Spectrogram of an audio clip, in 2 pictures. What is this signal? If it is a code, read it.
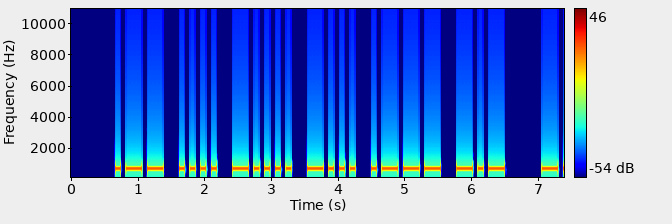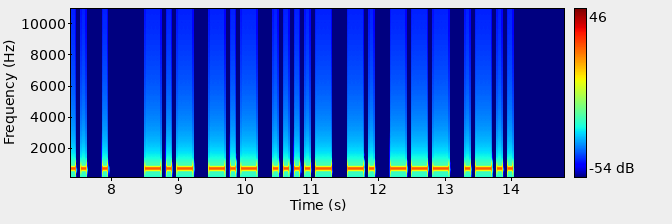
Morse code, heard as a keyed tone, about 15 wpm, 700 Hz. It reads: WH6BJK DE KK4NOL
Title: USA Callsign DE Callsign 15wpm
